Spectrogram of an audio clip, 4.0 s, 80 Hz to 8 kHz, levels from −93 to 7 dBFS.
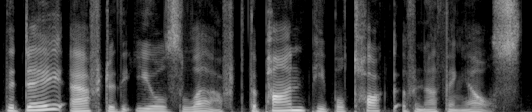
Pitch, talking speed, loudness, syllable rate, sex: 165 Hz, 195 wpm, -20 LUFS, 4.8 syllables/s, female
